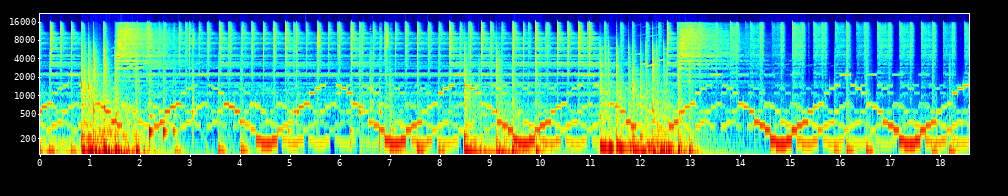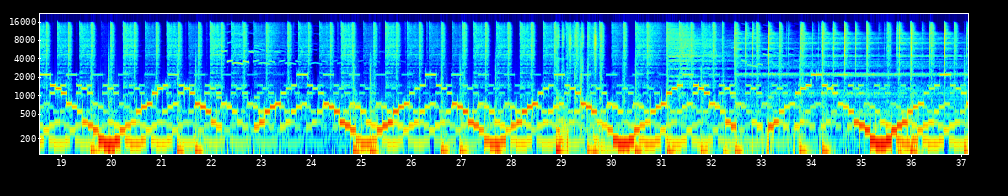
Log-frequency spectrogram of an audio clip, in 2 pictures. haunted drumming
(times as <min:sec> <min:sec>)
0:00.0 0:17.0, 0:28.8 0:37.1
